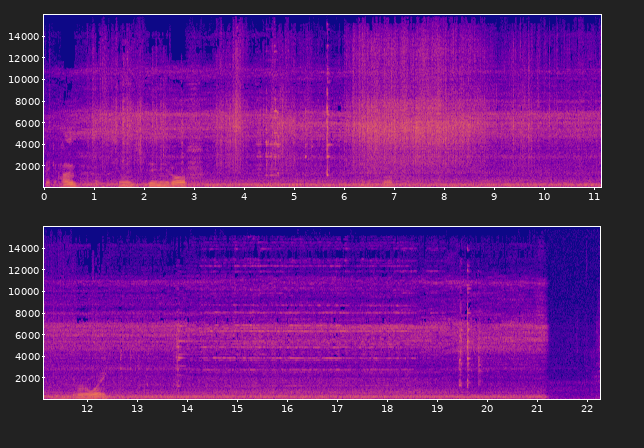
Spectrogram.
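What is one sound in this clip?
A gas camping stove roars steadily.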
